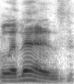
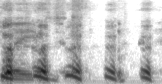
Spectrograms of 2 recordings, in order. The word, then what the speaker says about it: Lanez: I mean, it is spelled like Lanez, but it's Lanez.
